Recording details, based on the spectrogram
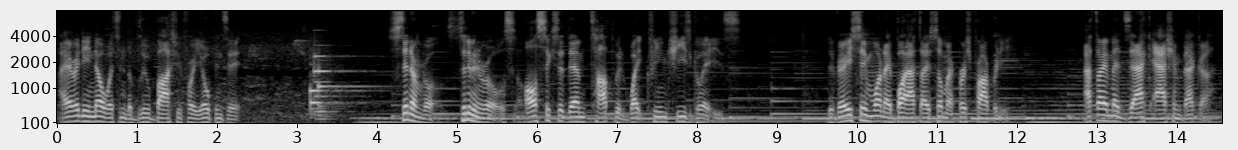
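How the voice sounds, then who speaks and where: Speaking at a normal speed and medium pitch, a man hosts a game walkthrough. He mixes let's play commentary with reading the visual novel's narration aloud, while game music plays clearly in the background.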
